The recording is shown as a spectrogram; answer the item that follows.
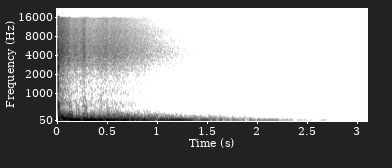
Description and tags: Hard DP02
This is a heavy bass-drum suitable for hard-techno, dark-techno use. It is custom made.
boomer, kickdrum, bassdrum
